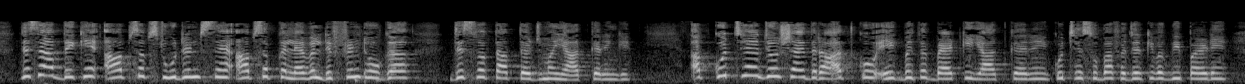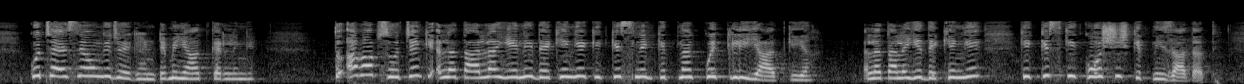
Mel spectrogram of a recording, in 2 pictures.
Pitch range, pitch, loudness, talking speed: 270-360 Hz, 315 Hz, -19 LUFS, 200 wpm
